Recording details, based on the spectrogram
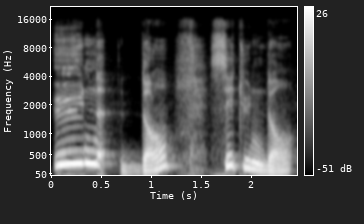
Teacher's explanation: On est d'accord, le T final n'est pas prononcé, vous prononcez uniquement la nasale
